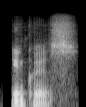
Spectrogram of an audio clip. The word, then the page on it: incus: American English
